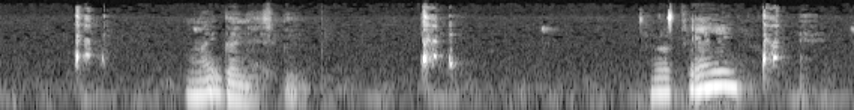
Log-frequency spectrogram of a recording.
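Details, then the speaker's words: Baby with strong, recurring hiccups, three abrupt sharp hiccups about every two seconds with an adult talking softly between; caregiver wonders if the baby drank too much milk or didn't burp enough; hiccups. "you got the hiccups again once you do what you're doing or two hiccups again"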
